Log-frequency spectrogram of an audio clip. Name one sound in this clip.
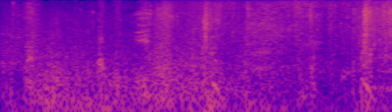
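A fiery blast bursts with a whooshing roar.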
